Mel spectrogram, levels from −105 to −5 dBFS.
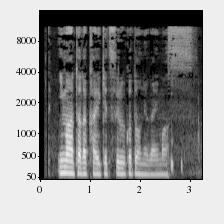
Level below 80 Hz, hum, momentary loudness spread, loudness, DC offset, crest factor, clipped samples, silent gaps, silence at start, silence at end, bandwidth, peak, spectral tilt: -62 dBFS; none; 16 LU; -23 LUFS; under 0.1%; 22 dB; under 0.1%; none; 0.35 s; 0.2 s; 12 kHz; -2 dBFS; -5.5 dB/octave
